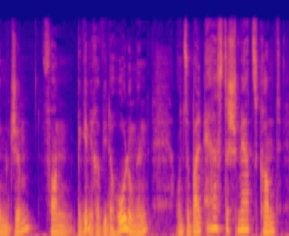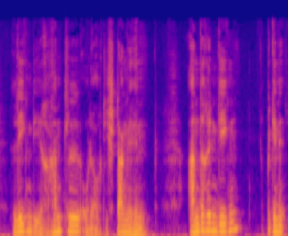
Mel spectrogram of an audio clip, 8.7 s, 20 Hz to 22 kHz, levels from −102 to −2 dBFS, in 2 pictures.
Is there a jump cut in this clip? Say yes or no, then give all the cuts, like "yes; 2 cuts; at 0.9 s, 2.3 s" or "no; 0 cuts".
yes; 2 cuts; at 1.3 s, 3.0 s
